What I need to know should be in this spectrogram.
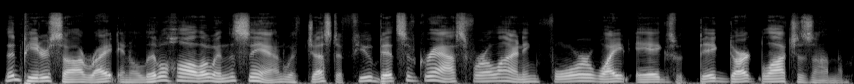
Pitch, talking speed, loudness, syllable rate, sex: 135 Hz, 210 wpm, -17 LUFS, 4.3 syllables/s, male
